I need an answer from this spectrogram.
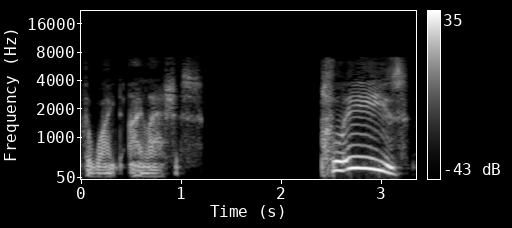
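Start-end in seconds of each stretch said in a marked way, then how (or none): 2.4-3.3 high, drawn-out cry of please; screamed plea. A narrator's reading. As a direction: cry out for mercy, far above your usual pitch. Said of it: "Pete screamed".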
